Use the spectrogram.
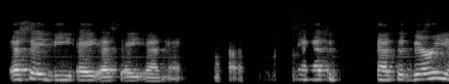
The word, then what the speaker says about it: Savasana: But so at the very end of a yoga practice, there's this rest period called Shavasana, and it's with an S. It's pronounced the sh, but it's Savasana.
